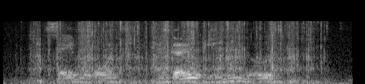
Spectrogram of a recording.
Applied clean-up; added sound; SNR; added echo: none; Crackle; 4 dB; reverberation time 0.3 s.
